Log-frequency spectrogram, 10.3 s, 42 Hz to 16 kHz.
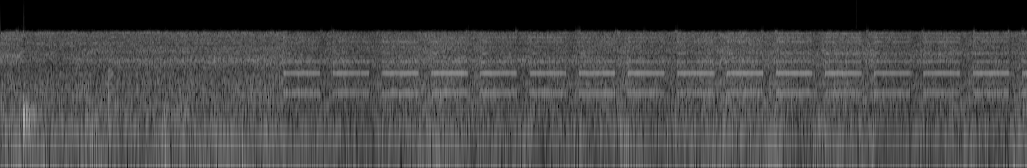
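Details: CO2 laser, aggressive facial resurfacing at 100 millijoules and density six during a face lift: loud steady rushing noise with a repeating electronic beep about twice a second.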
